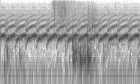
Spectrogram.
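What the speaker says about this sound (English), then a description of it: "The alarm will be triggered." A home security alarm blares nearby with a loud, fast warbling siren that cycles without pause, and a couple of brief clattering knocks sound beneath it.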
